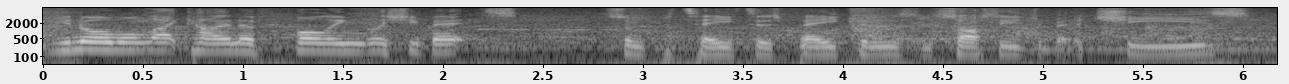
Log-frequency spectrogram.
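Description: A man talks at a fairly slow pace with ordinary pitch variation. Noticeable background noise can be heard. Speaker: travel vlogger. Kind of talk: casual walkthrough commentary. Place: cafe. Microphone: phone near.

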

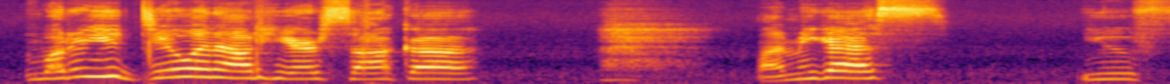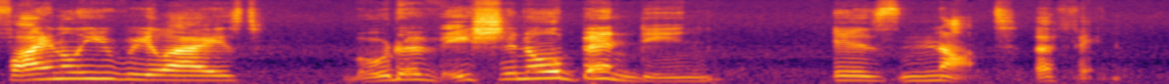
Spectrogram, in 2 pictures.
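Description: A high-pitched woman's voice at a fairly slow pace, with very wide pitch swings, big swings in loudness and long, frequent pauses, on a very clean recording with a silent background. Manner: gruff, teasing, bossy.

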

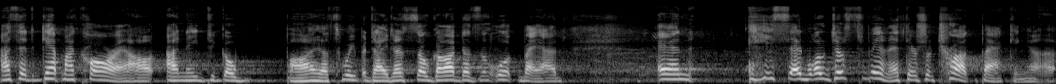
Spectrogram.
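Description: A woman with an American accent, fairly slow in pace, with very wide pitch swings. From Texas. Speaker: mother of the host, retired food bank founder; mother of the host. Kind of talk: interview in front of a class audience. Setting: church class with live audience. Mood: warm, lively storytelling. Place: stage. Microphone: headset.

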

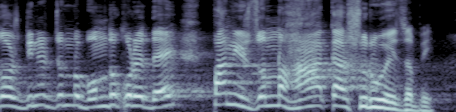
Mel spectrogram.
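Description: A man speaks in a raised, projected voice with an extremely high pitch. Noticeable background noise is present. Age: 30s. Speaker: Islamic preacher. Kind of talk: sermon.

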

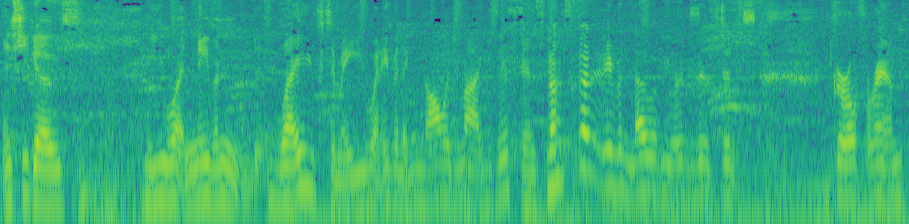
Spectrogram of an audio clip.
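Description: Moderate-paced speech over clear background music. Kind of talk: casual vlog chat. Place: shop. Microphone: phone near.

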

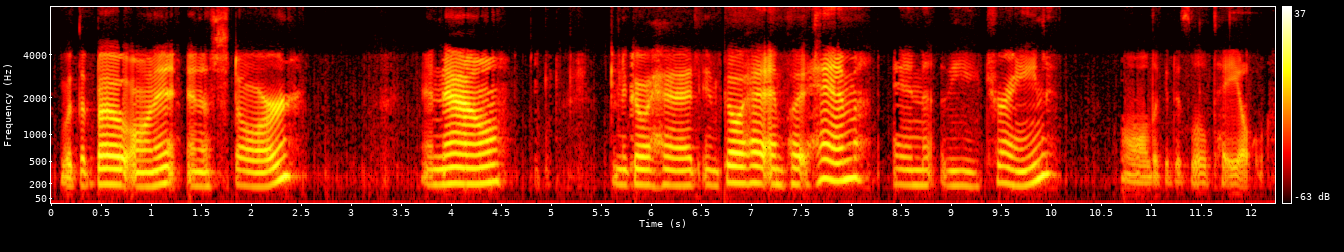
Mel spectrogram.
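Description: Long, frequent pauses break up speech at a very slow pace. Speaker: vlogger. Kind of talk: casual vlog chat. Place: home room. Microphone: phone near.

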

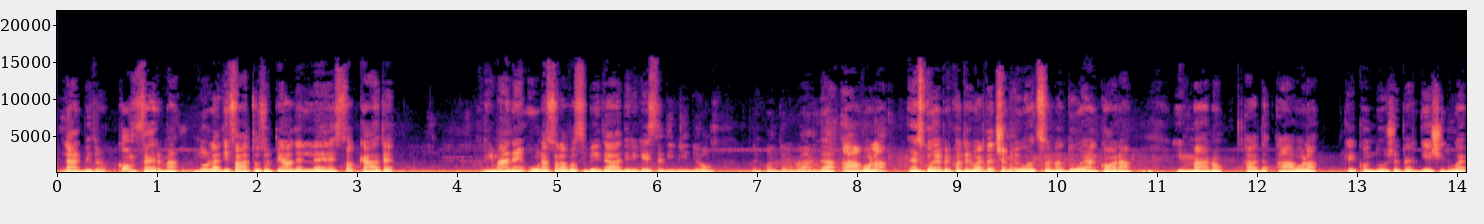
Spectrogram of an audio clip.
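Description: Talking at a fairly quick pace, a man with an ordinary speaking voice has a fairly high pitch and ordinary pitch variation. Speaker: fencing commentator. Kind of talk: live sports commentary. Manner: fast, rattling off scores in a steady flow; excited, with a tone that rises at key touches.

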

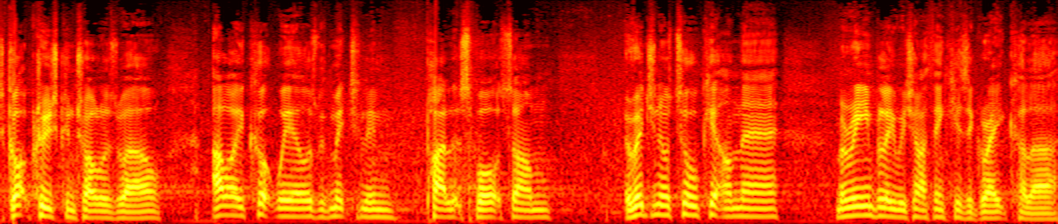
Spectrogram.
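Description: At a medium pitch, a man talks at a fast pace.

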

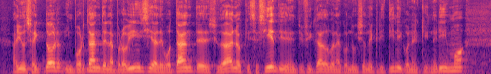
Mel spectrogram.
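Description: Using an unremarkable speaking voice, a man of medium pitch speaks at a fairly quick pace with hardly any pauses. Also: ordinary pitch variation. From Argentina, Tucumán (Bellavista); Tucumán, Argentina. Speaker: politician; politician guest. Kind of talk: studio interview. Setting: TV studio. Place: studio. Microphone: headset.

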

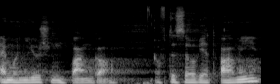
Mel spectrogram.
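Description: A man talks in a fairly low voice with music in the background. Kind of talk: interview answer. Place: hall.

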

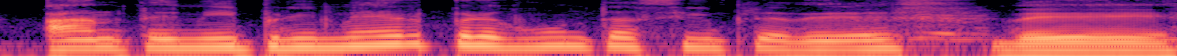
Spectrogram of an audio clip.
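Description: A dark, mellow tone carries very wide pitch swings. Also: man. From Mexico City. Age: 60s. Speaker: teacher. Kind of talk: casual interview. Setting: outdoors, walking.

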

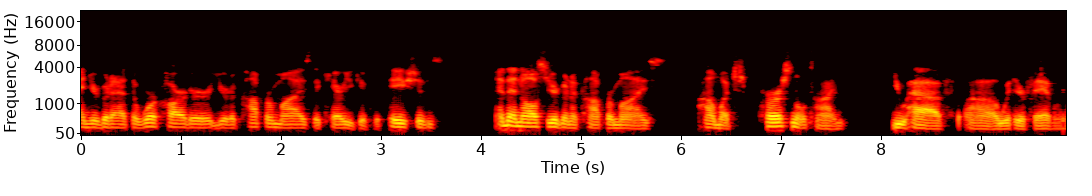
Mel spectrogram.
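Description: Against a quiet background, a man with an American accent speaks at a fairly quick pace in a very deep, low pitch with fairly even intonation. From central New Jersey. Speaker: neurologist. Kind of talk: casual interview. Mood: earnest, cautionary. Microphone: video call.

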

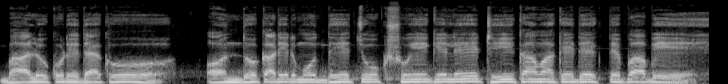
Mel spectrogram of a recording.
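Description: A man's fairly low, cartoonish character voice at a very slow pace. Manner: soft, eerily friendly.

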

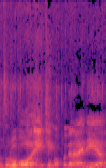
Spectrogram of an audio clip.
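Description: With a dark, mellow tone, a man speaks at a high pitch with big pitch swings. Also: moderate pace.

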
